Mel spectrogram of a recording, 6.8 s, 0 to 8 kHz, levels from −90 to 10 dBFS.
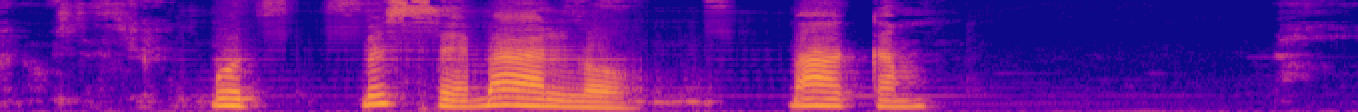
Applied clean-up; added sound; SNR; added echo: neural separator model SepFormer DNS4.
